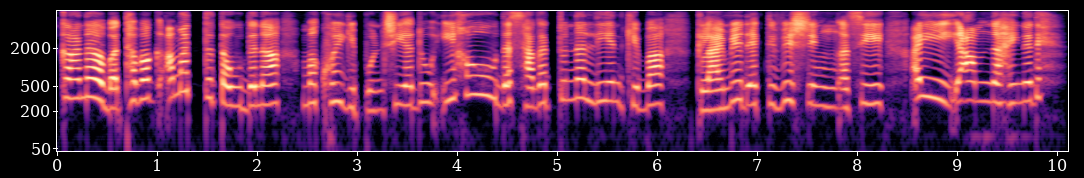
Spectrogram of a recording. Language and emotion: Manipuri, angry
